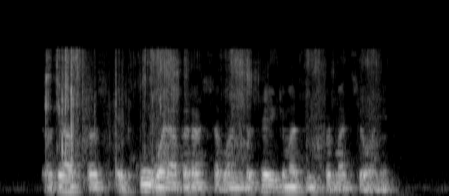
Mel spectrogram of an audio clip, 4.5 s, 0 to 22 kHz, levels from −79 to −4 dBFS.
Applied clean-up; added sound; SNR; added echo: none; Chewing, mastication; 14 dB; reverberation time 0.3 s.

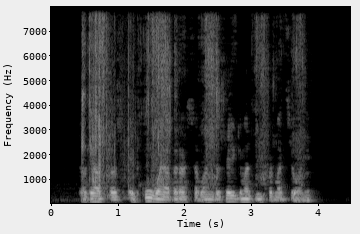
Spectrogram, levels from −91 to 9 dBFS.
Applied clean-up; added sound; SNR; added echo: classical method WPE with log-MMSE.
